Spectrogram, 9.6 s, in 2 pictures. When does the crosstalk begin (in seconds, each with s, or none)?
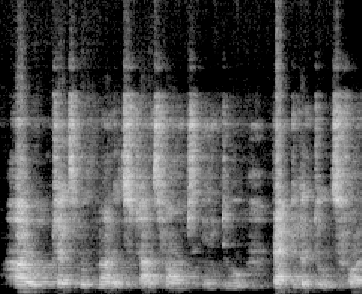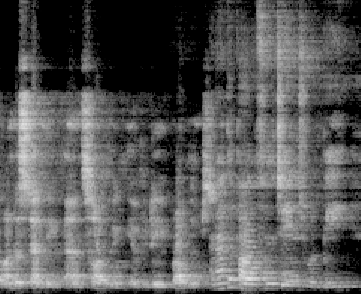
none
